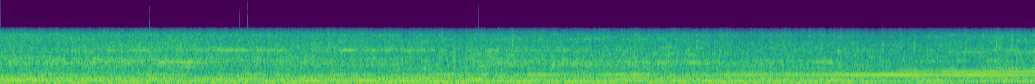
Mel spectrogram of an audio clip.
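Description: Loud, steady wash of sound from a live rock gig: held, distorted guitar tones ringing out over the noise of the crowd, without a clear beat.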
